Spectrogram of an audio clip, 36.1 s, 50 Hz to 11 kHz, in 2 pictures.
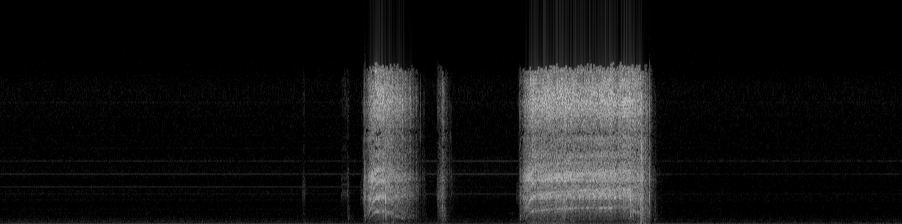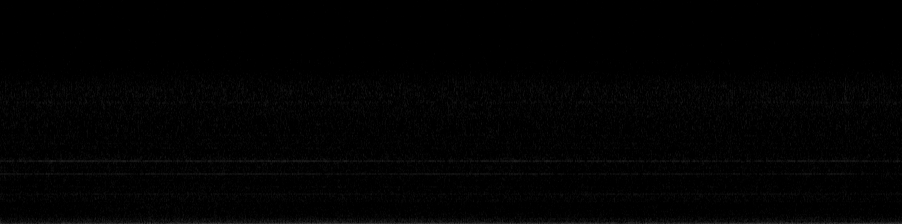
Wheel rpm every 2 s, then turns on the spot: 0, 0, 0, 20, 10, 160, 80, 0, 0, 0, 0, 0, 0, 0, 0, 0, 0, 0.
none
